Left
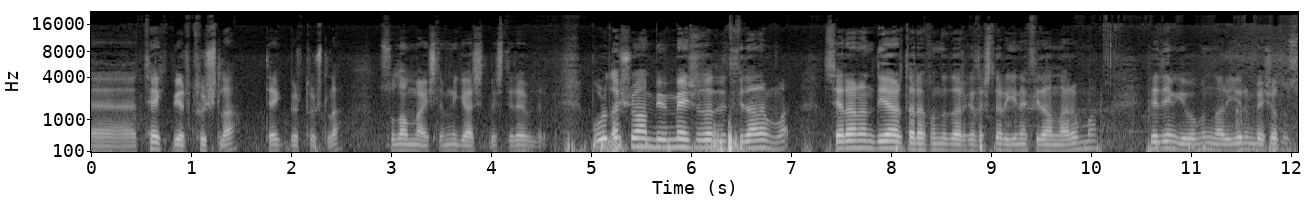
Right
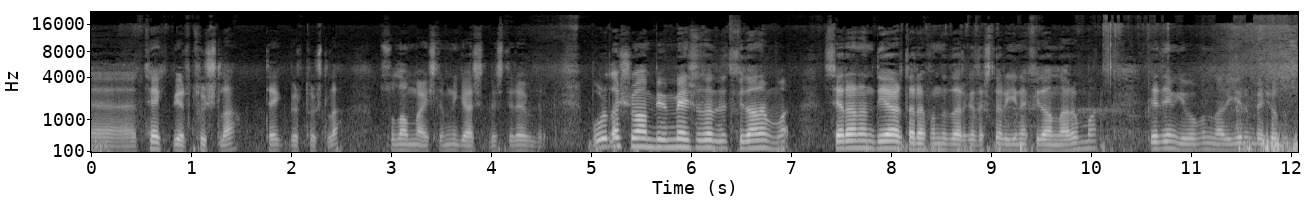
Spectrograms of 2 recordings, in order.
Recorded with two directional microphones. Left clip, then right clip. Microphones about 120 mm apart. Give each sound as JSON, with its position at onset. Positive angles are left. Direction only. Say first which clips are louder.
{"t": 0.0, "sound": "a sound", "louder": "right 1 dB", "side_deg": 25}
{"t": 1.0, "sound": "speech", "louder": "right 1 dB", "side_deg": 35}
{"t": 5.1, "sound": "speech", "louder": "right 3 dB", "side_deg": 20}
